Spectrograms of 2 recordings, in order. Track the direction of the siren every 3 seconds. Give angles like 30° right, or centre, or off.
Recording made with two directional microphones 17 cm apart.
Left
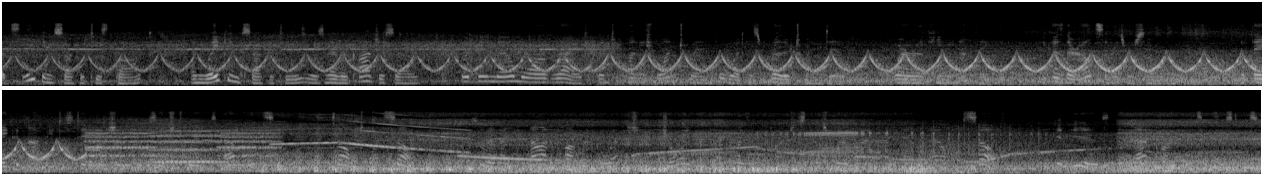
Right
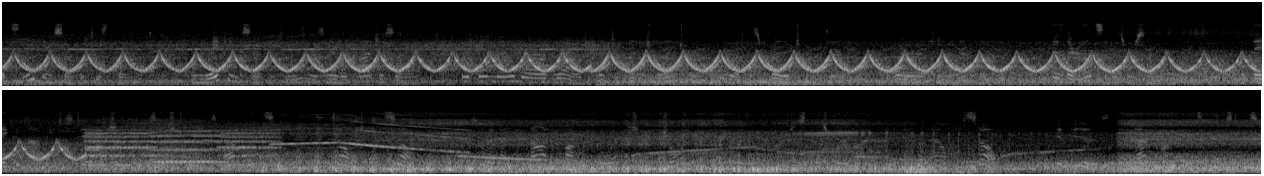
50° right, 40° right, 20° right, centre, 20° left, 40° left, 50° left, 60° left, 60° left.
